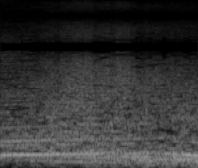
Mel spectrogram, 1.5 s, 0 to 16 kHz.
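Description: Ferrari and Audi R8 race cars at the Daytona 24 Hours: a steady, droning engine roar holds through the whole stretch at a constant loudness, like cars running on the circuit.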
